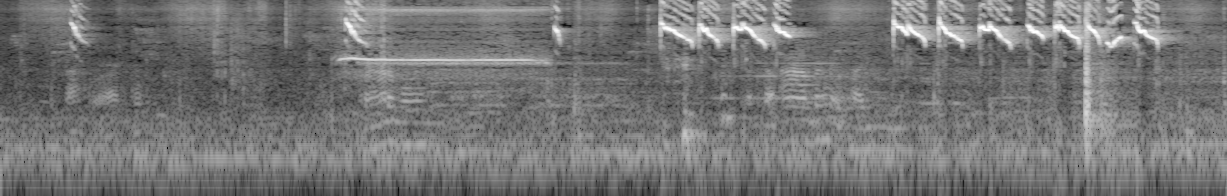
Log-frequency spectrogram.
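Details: Merapi-type white-eye, double ngalas provocation song: after a single note and a long steady whistled tone, rapid series of high falling whistles follow, with a sharp click near the end.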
